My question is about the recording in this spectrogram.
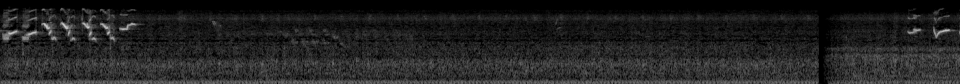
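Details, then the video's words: Captive double-collared seedeater singing a tui-tui style song used to teach young birds, set over waterfall sound: a quick burst of sharp whistled notes opens, then steady rushing water, with a few more notes near the end. "ENCARTE TUI-TUI com Som de CACHOEIRA para Ensinar seu COLEIRO PARDO"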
